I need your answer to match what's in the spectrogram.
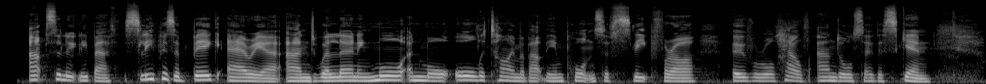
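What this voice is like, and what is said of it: British accent. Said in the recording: “In the UK, where I'm from, as you can probably tell by my accent”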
